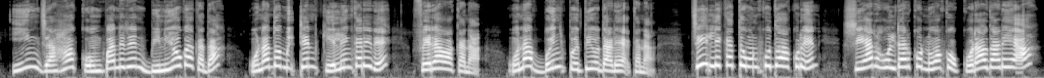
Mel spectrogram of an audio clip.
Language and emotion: Santali, angry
